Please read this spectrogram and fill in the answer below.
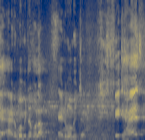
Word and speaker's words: anemometer: एरोमोमीटर, ठीक है, एरोमोमीटर, ठीक है, एनीमोमीटर। प्रोनाउंसिएशन क्या है? एनीमोमीटर। एरोमोमीटर मैंने बोला, सॉरी, एनीमोमीटर, ठीक है।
